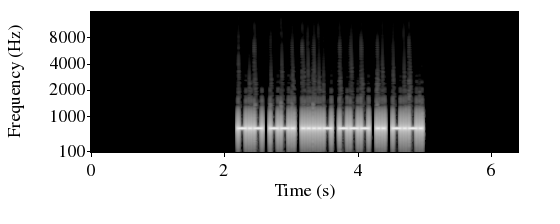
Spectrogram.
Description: Morse code, heard as a keyed tone, about 30 wpm, 700 Hz. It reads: KG4OIC
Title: USA Call Signs - 6 Characters - Repeated 2x - 30wpm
